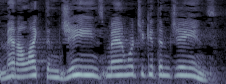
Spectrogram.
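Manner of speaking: high-pitched admiring stranger impression; guy in line. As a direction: pitch it up as a chatty customer. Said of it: "this guy behind me in line said".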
